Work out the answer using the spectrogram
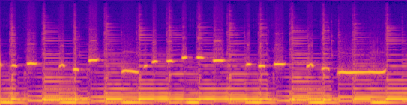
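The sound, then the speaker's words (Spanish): Someone whistles a children's song tune, clear bright notes stepping through a melody over steady instrumental accompaniment. “Ahora vamos a silbar.”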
